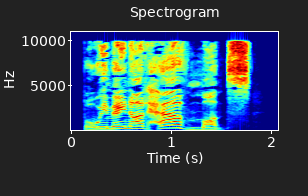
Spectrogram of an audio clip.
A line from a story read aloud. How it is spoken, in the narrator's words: Zirak retorted, a hint of a roar underlying the words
